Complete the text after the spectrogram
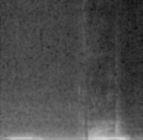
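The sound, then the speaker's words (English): A phone rings twice, each ring a steady, low-pitched electronic tone lasting about half a second, separated by a short pause. No voices are heard. “there's a phone ringing somewhere.”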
